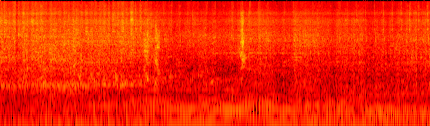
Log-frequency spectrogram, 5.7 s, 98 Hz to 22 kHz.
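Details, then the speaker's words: Honda Click 125 V3 scooter after replacing a very dirty mushroom air filter: loud, steady engine rising and falling with throttle, no stumbling or cutting out; no longer stalls as before. "So ayan guys, hindi na siya namamatay. Kasi nung hindi pa natin to pinalitan, kada start ko tuwing umaga."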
